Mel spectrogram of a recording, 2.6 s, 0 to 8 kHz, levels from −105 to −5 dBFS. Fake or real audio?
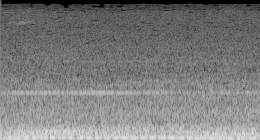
real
